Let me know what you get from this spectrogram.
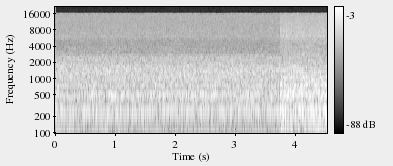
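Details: Japanese honey bee swarm, the second from an overwintered colony at a home, being hived; a fainter continuous drone that swells abruptly louder and brighter near the end.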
